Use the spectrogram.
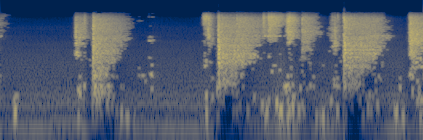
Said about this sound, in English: Now they've got the flogger and the shoehorn. They're hitting them on the ass.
